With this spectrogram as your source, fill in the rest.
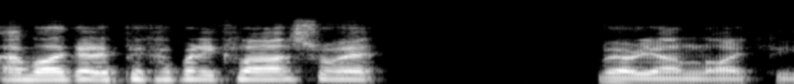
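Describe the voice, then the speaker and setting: A man with an English accent at a very fast pace, bright, sharp tone and very wide pitch swings, in a dry, close sound with no echo against a quiet background. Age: 60s. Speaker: LinkedIn trainer and speaker. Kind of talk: interview.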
